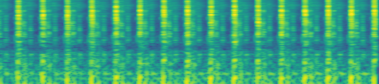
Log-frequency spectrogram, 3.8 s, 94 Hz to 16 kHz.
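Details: Jowitt Major poppet valve steam engine, first run after ~30 years unused, oiled, cam timing set, run on compressed air from a compressor; crisp, even exhaust clicks about two per second, steady with no knocks or misses: sweet-running engine, governor working.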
